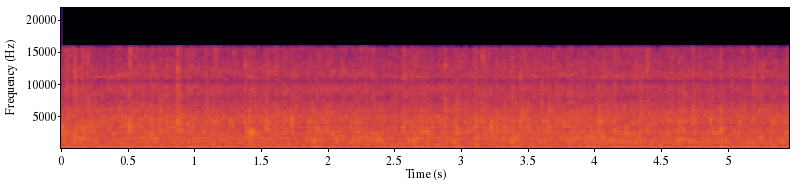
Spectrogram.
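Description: Bathtub faucet running, a steady stream of water pouring into the filling tub.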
